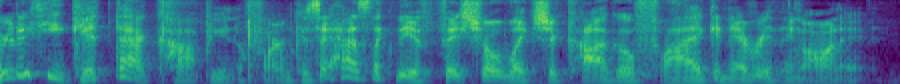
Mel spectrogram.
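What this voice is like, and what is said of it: Usual voice. Nothing is said of it.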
